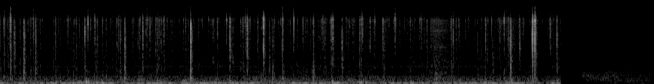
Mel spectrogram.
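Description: Wood fire of pine logs and pallet skids crackling and popping in an open-doored wood furnace: sharp, irregular snaps over a low steady rumble. It cuts off suddenly near the end.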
